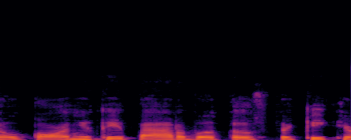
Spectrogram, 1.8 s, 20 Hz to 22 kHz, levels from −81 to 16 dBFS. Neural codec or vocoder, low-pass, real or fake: codec, 44.1 kHz, 3.4 kbps, Pupu-Codec; 10.8 kHz; fake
